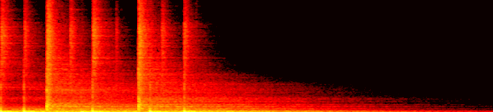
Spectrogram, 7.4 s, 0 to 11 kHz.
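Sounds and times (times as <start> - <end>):
drums with long reverb: 0.0 - 5.6.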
